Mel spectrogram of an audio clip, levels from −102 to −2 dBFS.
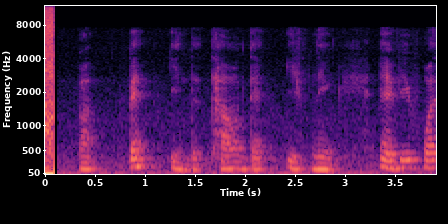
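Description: File tags played as audio, from 0.0 to 0.13 s: a block of text tags followed by zero padding is read as if it were samples. The text bytes give a loud, one-sided rasp with hard edges, then the padding drops to silence before the speech begins.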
